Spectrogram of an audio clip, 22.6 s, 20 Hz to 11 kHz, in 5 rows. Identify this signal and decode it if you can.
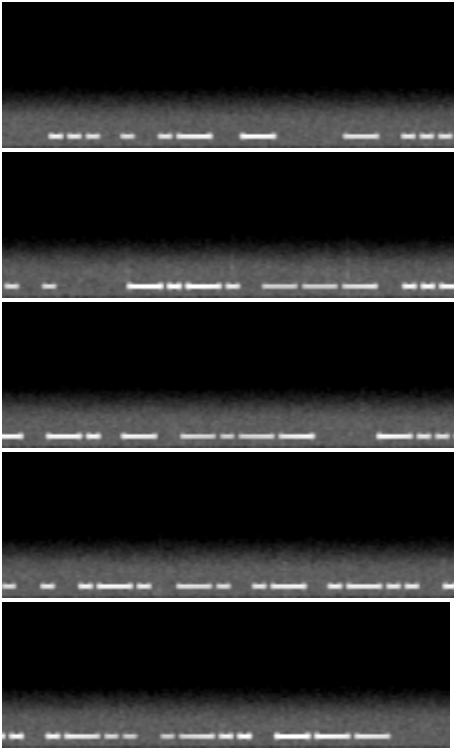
Morse code, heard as a keyed tone, hand-sent with a paddle, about 13 wpm, 1000 Hz, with radio static and fading. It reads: SEAT THE COUNTY BERNALILLO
